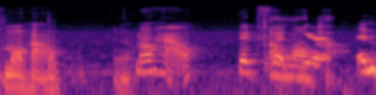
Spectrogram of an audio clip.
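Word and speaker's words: Moehau: It's Mohau. pronounced Mohau.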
